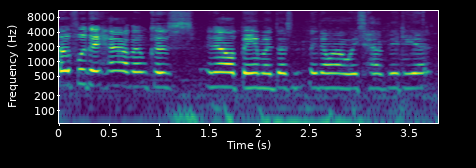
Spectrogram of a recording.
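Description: Light background noise can be heard. The sound is dry with no echo. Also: woman. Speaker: vlogger. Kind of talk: casual vlog chat. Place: car. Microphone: phone near.

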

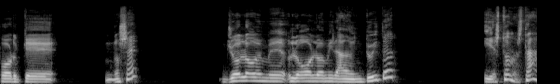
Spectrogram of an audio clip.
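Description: A man's fairly high pitch makes very wide swings as he talks at a moderate pace. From Spain. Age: 30s. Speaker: gaming youtuber. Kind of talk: casual vlog commentary. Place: home room.

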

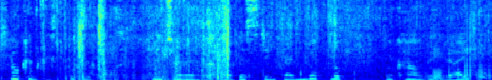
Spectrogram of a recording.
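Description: A woman speaks with a Bengali accent. Noticeable background noise runs behind her. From Bangladesh. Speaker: gardening and cooking vlogger. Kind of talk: garden vlog narration. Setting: outdoors. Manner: animated. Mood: cheerful, enthusiastic. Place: garden. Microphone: phone near.

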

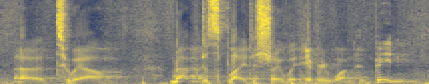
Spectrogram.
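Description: Over noticeable background noise, the speech comes at a very fast pace. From Australia. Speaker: conference speaker, software developer. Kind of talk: conference talk. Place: hall. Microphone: podium.

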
